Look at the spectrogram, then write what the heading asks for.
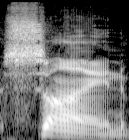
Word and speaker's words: sine: one for names but why don't we call it something like i don't know sign but but very confusingly spell it like sin the english word for you know all the good things in life that sounds like a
